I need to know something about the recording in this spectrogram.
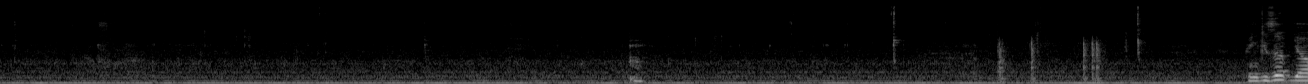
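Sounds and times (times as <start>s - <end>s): close chewing of food: 0.0s - 9.9s
low background hum: 0.0s - 13.0s.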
